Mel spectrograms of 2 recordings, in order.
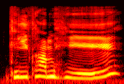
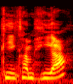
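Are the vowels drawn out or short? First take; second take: drawn out; short. First: Some vowels are stretched out long. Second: The vowels are kept short. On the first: It sounds English to Australian listeners. "I elongate certain words that Australians wouldn't. So I might say" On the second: It sounds Australian. "Instead of"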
